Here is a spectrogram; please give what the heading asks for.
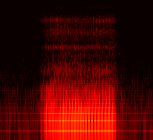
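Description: A Cavalier King Charles Spaniel snores with one low, rumbling breath lasting about a second.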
